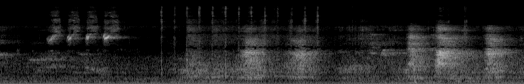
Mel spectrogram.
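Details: Male French Bulldog with a variegated red coat giving several short, rough barks spaced about half a second to a second apart, after a quick run of high bird chirps at the start.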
